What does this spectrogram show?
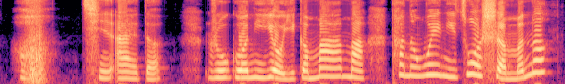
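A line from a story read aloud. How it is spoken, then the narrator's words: Sighing. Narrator (Chinese): 她叹了一口气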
